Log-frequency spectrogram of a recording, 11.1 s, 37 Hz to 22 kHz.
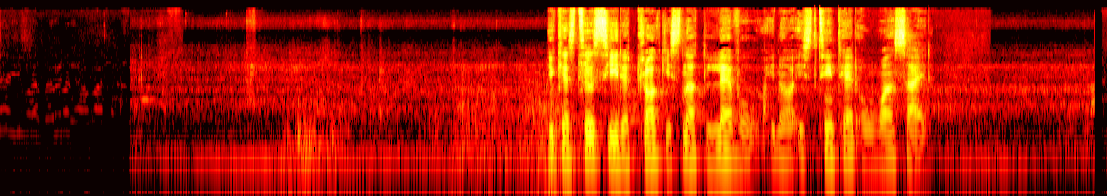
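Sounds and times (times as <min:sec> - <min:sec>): faint voices: 0:00.0 - 0:03.6
truck engine humming: 0:00.0 - 0:11.0.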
